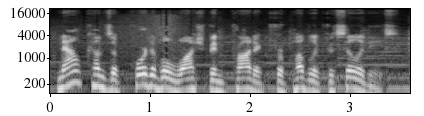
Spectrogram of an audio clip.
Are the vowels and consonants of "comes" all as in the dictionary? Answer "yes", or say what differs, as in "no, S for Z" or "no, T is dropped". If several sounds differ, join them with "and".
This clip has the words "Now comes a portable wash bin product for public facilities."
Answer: yes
